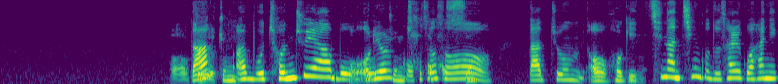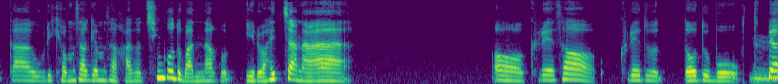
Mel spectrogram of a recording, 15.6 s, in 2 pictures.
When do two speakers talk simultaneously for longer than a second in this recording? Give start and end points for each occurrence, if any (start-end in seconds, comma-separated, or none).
3.5-4.8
